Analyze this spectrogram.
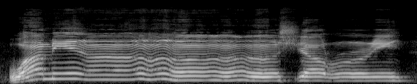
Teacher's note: नून साकिन के बाद हरफ शीन आ रहा है, तो हम यहाँ पर इख्फ़ा करते हुए गुन्ना ज़मानी की आवाज़ देते हैं।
